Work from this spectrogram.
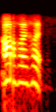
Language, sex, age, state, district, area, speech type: Assamese, female, 18-30, Assam, Charaideo, rural, conversation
